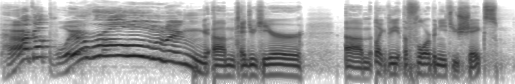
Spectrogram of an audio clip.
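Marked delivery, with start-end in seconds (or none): 0.1-3.1 roaring shout, much higher pitch, slower. Telling a game scene, a character leans back and roars, roaring shout. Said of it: "leans back and roars in".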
